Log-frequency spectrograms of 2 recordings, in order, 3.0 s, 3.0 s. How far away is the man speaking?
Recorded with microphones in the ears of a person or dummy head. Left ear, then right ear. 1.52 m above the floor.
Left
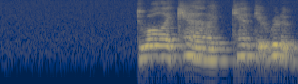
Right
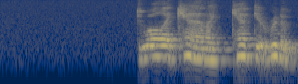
About 0.9 m.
